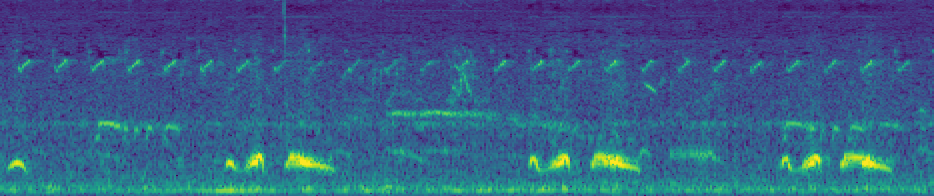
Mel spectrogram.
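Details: Spotted dove used as a lure for trapping, giving soft, low cooing phrases in groups of two or three notes, repeated every couple of seconds, over steady high, rhythmic ticking from other birds or insects and a low outdoor rumble.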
